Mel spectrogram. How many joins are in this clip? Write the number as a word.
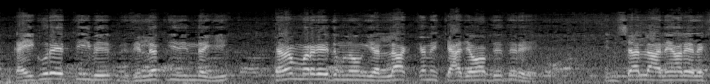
one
